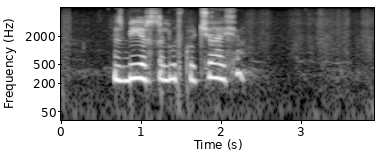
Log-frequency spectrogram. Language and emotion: Russian, sad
